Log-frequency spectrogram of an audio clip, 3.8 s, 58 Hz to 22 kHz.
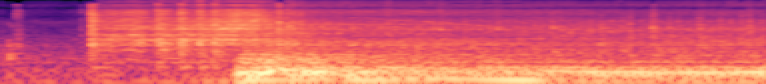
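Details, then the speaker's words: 2006 Chevrolet Silverado V8 after the starter and flex plate were replaced: it cranks, catches, then idles with a fast, loose metallic clatter. The rattle is still present. "still making the noise. That tells me it's either internal or the rear main seal's dried out."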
